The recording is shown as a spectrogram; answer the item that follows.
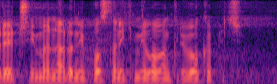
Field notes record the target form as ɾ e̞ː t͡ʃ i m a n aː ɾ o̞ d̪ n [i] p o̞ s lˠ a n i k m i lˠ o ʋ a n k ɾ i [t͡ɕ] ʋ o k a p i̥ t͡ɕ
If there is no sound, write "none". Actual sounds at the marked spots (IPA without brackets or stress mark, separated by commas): i, none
